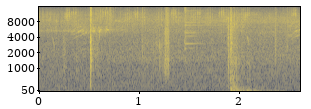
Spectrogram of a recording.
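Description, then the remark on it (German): A car pulls up at a junkyard, marked by a few sharp clicks and a heavier thump near the end, with a faint low rumble between them and no voices. “Hey, da kommt ein Auto auf den Schrottplatz.”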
